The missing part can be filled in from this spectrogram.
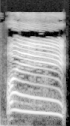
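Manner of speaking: drawn-out high "whee"; long squeal. Real, not acted. Player tumbling in the game, long squeal. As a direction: squeal and hold it.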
